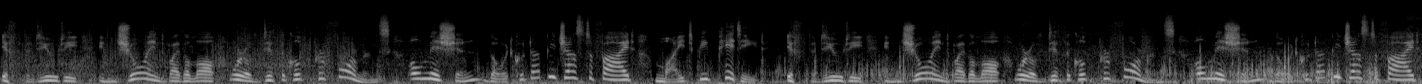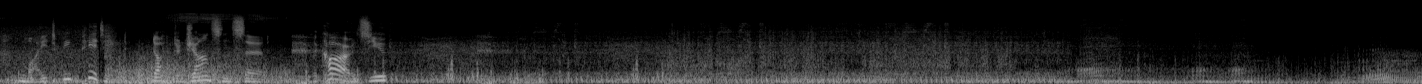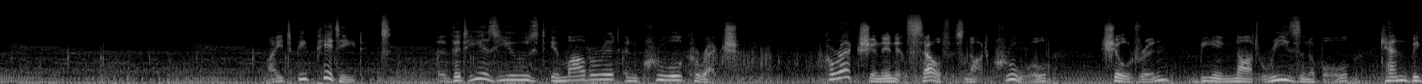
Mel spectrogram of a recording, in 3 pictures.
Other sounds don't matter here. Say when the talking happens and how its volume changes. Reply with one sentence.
You can hear the talking from 0.0 to 18.1 s, at a steady volume; and from 31.1 to 42.6 s, at a steady volume.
